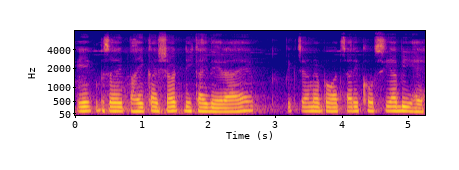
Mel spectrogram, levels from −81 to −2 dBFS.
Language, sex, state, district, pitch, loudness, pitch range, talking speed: Hindi, male, Gujarat, Gandhinagar, 150 Hz, -15 LUFS, 145-155 Hz, 180 wpm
